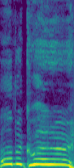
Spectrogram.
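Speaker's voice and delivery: put-on raspy voice. Retelling a cartoon scene to another speaker, imitating a raspy voice. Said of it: "his raspy voice comes back too when he says".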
